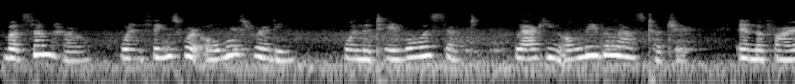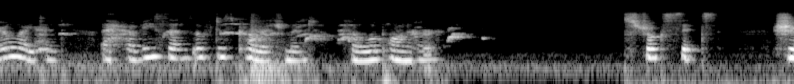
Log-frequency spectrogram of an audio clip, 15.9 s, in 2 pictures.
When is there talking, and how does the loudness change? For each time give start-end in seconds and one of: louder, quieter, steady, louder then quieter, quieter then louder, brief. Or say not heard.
0.0-12.4 steady
14.2-15.8 brief.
